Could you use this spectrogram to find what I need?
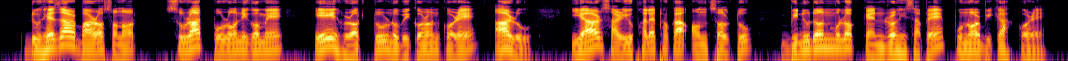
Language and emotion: Assamese, neutral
